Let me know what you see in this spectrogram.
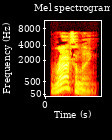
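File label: "rattling", British English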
